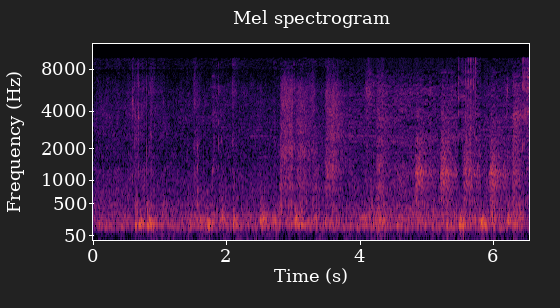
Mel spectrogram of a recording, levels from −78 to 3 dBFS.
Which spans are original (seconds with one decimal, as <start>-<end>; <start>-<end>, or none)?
1.3-6.6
